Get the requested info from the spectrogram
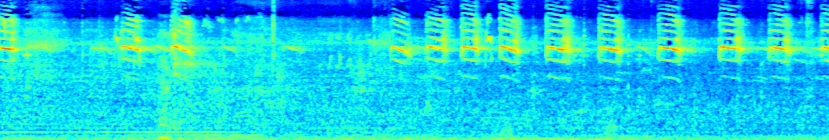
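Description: A bird calling with short, high chirps: a couple about two seconds in, then a steady run of roughly two a second from halfway on, over a low, steady background rumble.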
